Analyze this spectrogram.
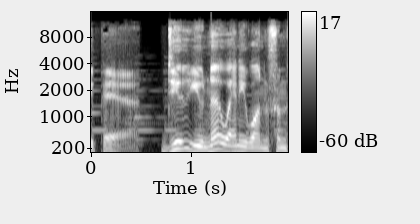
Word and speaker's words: Pierre: capital of south dakota pierre wrong but she kept saying pierre two syllables like the french name and he said it was pier one syllable like what you fish off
